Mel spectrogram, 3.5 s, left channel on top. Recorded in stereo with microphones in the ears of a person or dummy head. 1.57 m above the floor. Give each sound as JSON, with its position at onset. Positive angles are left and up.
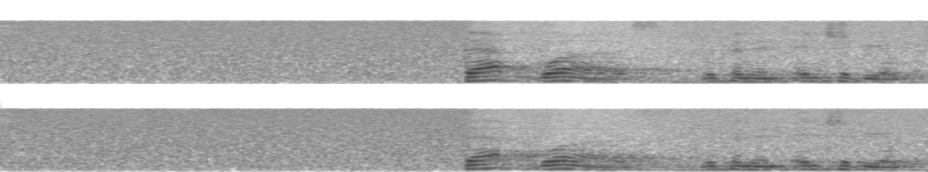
{"t": 1.7, "sound": "a woman speaking", "side_deg": 35, "distance_m": 3.0}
